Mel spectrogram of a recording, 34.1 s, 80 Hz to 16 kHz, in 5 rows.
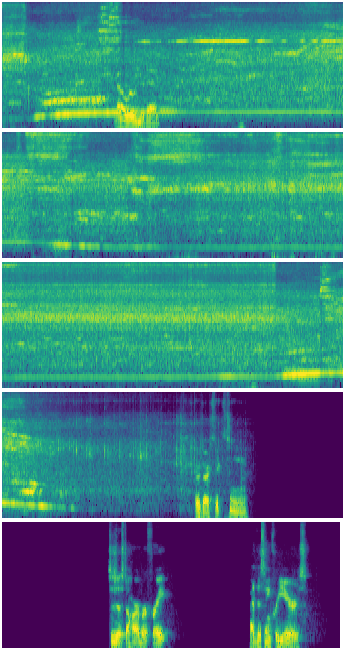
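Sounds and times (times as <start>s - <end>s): angle grinder cutting metal: 0.0s - 25.5s.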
